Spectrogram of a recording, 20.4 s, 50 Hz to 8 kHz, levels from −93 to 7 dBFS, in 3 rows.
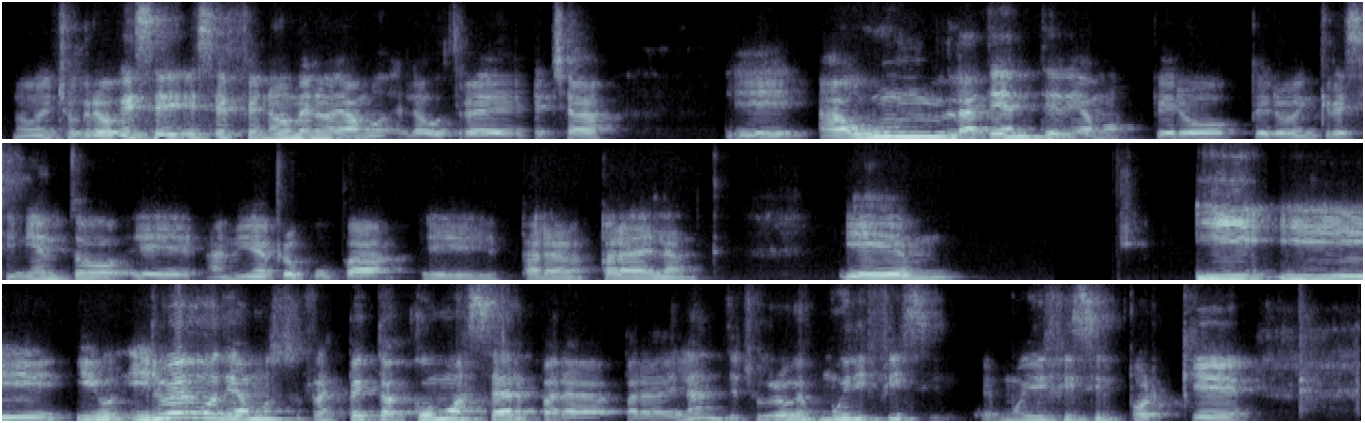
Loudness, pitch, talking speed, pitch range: -22 LUFS, 180 Hz, 150 wpm, 155-220 Hz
